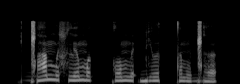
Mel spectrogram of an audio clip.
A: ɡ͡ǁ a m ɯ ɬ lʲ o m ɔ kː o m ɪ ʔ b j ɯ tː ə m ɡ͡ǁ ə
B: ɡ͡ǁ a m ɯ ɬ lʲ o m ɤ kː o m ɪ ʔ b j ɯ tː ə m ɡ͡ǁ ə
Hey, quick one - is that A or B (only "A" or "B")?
B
